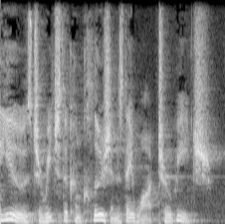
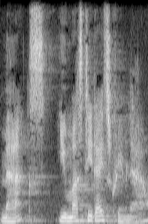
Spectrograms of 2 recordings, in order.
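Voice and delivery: even, very level, flat monotone. Retelling an after-dinner experiment, speaking to him in a very level voice. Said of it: "in a very level voice".

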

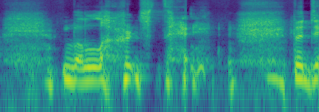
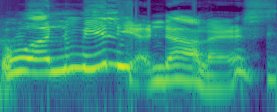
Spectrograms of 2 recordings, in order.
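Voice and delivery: pitched-up, swooping, grandiose cartoon villain voice; 6 semitones higher than usual. Joking that a friend sipping with pinky out is now Doctor Evil: Doctor Evil voice. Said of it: "now he's Doctor Evil".

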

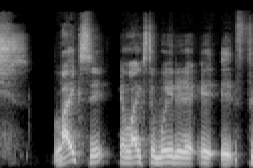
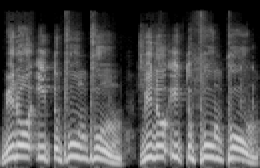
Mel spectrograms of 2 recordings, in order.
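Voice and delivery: put-on Jamaican patois accent, very high-pitched; 9 semitones higher than usual. Joking about how Jamaican guys feel, Jamaican accent impression. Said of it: "especially Jamaican guys, oh".

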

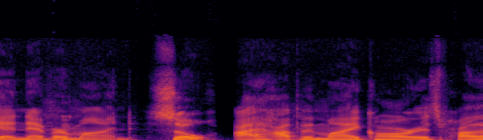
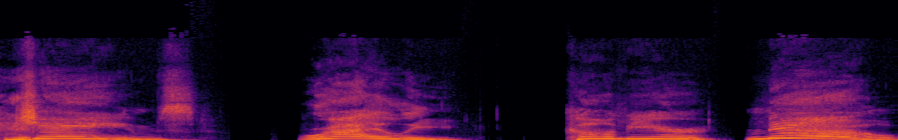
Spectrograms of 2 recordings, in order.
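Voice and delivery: very high, very slow, drawn-out yell, acted out; 13 semitones higher than usual. Retelling calling two friends who are far behind: imitating own past yell. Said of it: "and I'm yelling".

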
